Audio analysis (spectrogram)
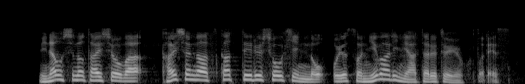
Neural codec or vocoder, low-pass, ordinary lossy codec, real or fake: codec, 16 kHz, 2 kbps, FunCodec, trained on Chinese and English, 25 frames a second; 5.4 kHz; AAC, 32 kbps; fake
